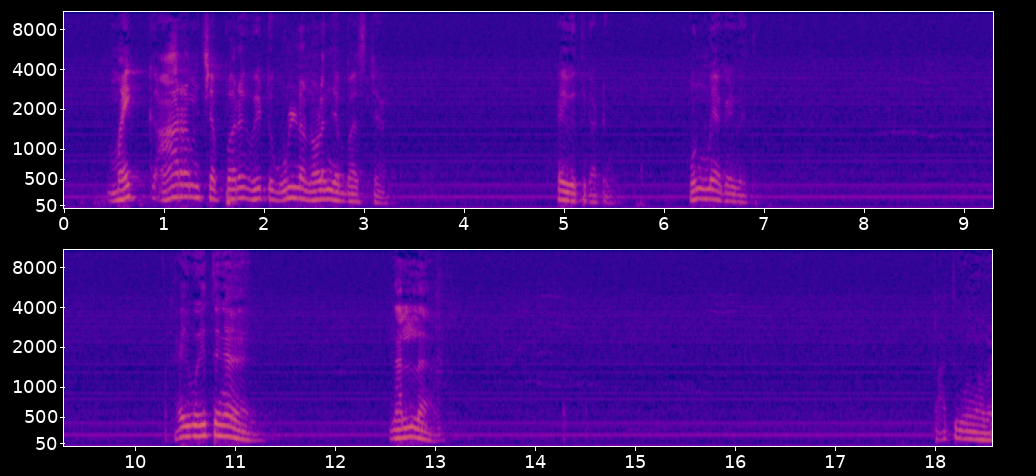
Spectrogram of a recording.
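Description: A man speaks with emphasis into a microphone, in short bursts with pauses.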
